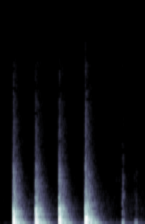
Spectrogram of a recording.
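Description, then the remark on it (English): Four firm, evenly spaced knocks on a door, loud, followed by two softer, quicker taps. No voices are heard. “I think he's going to get the knock soon.”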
